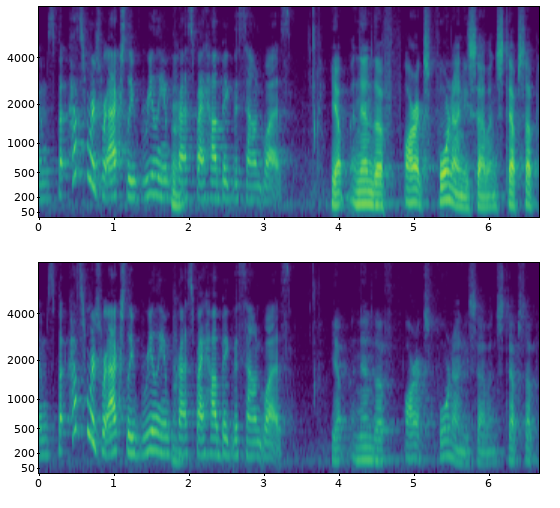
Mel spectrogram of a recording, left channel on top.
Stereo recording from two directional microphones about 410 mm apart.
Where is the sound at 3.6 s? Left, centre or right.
Left.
